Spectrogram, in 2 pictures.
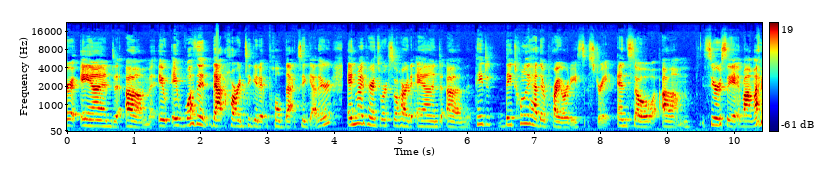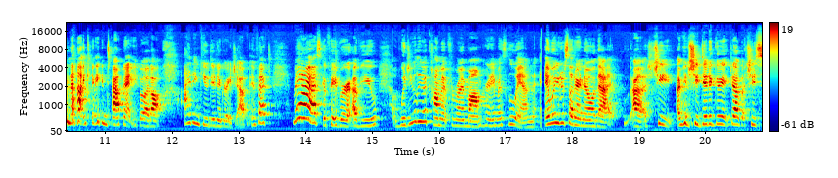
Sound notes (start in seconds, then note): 10.3 laughing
